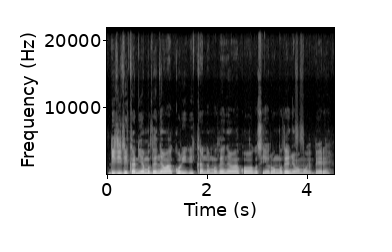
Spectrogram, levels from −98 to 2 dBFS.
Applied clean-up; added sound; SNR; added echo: none; none; none; none.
